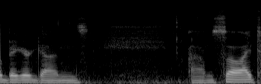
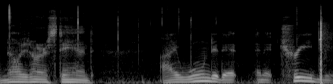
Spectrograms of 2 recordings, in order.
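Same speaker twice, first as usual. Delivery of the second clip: usual speaking voice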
